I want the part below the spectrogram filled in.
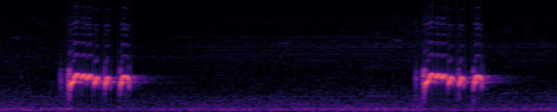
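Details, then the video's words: Local zebra dove singing in the morning, two phrases of three to four rolling coo notes each trailing into a held tone, spaced under three seconds apart, with low steady background hum. "Perkutut Lokal Gacor Manggung dipagi Hari bikin yang lain ikutan BUNYI."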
